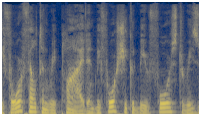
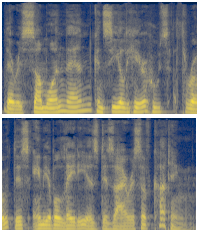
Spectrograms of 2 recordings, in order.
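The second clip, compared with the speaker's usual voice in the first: loud, high-pitched sarcasm dropping at the end; ironical contempt; 5 semitones higher, 7 dB louder than usual. A narrator's reading. Baron scoffing at the prisoner's wish for a knife, ironical and contemptuous. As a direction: hit it hard with mocking scorn. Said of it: "in an ironical, contemptuous tone".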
